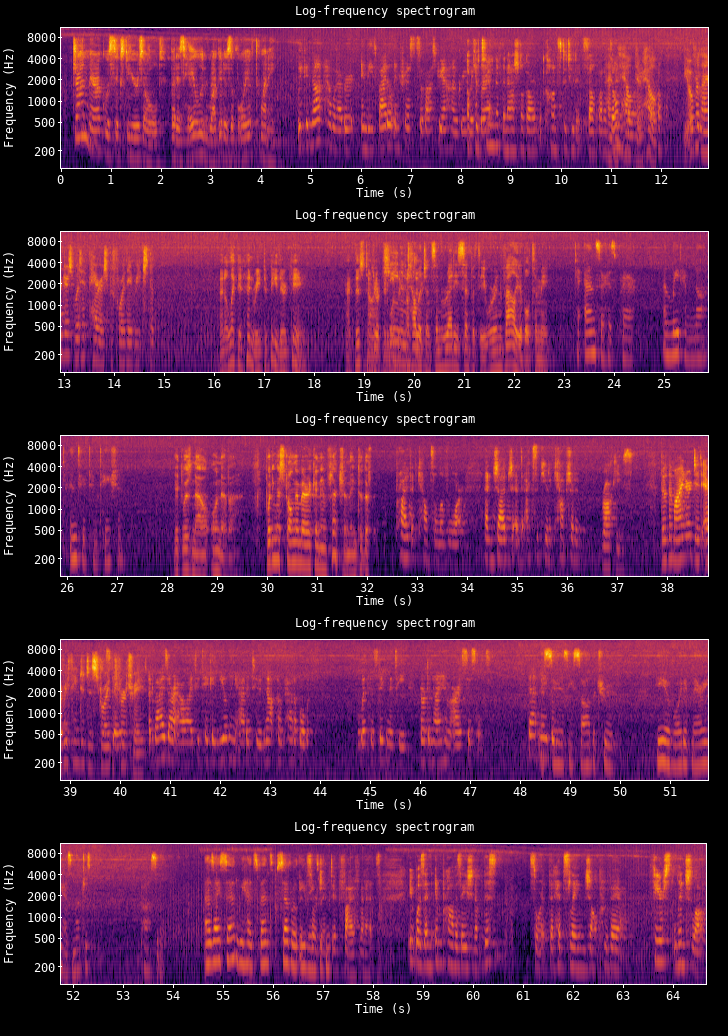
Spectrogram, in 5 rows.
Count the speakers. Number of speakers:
eight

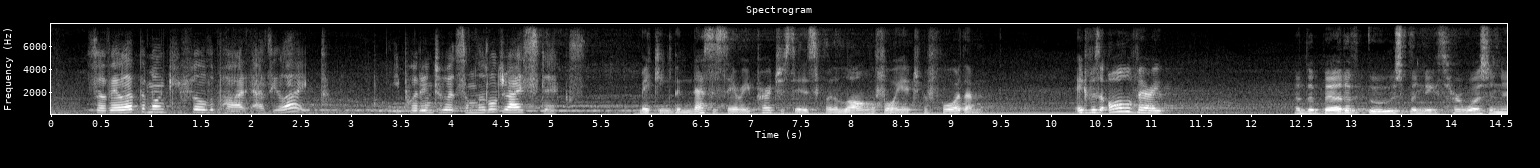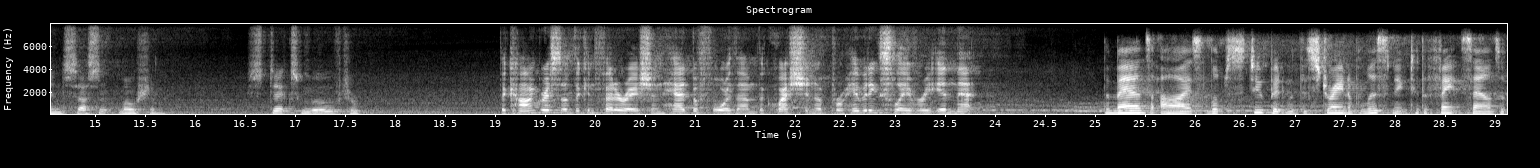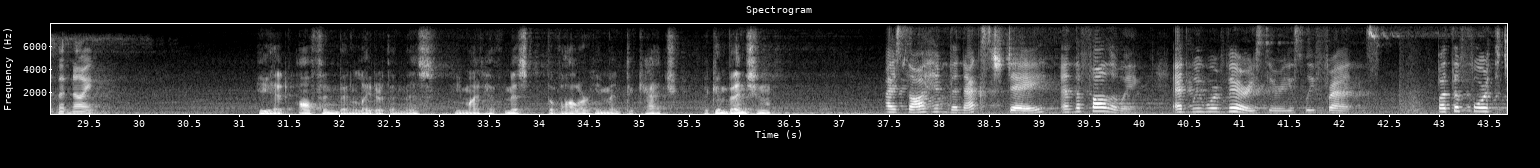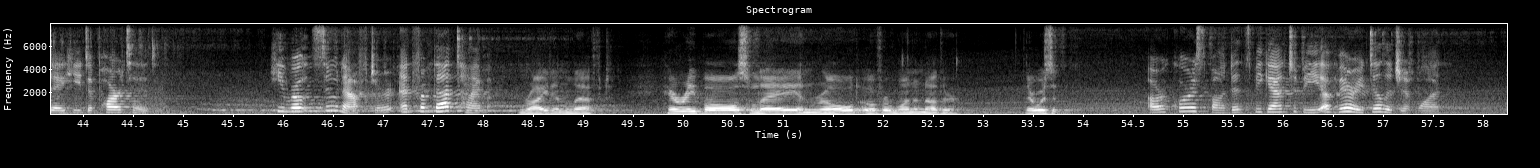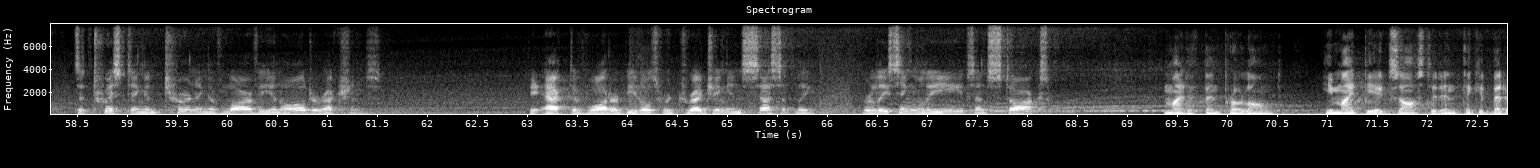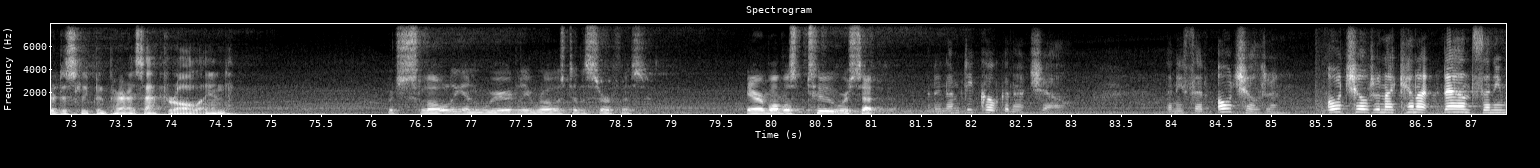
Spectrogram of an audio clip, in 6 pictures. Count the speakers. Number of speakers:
seven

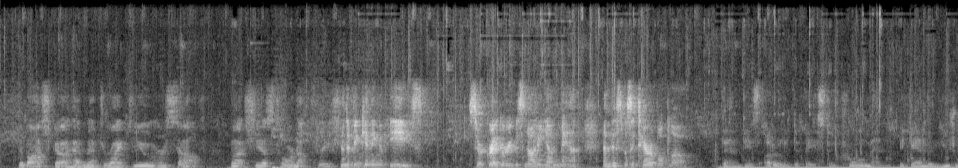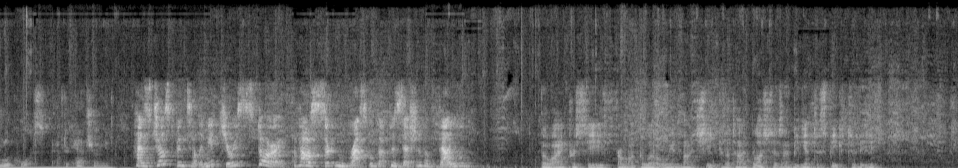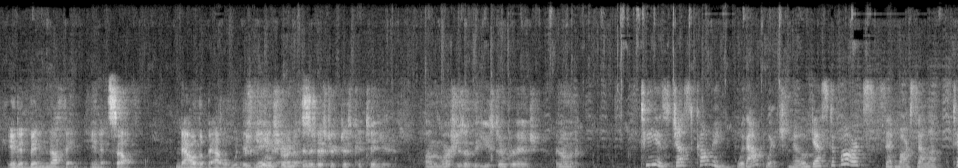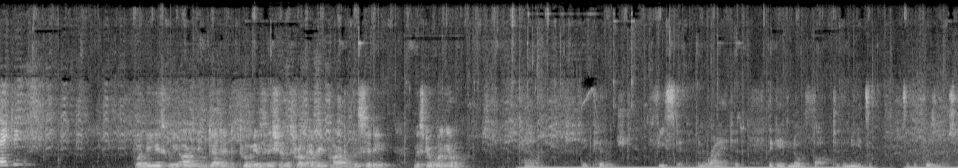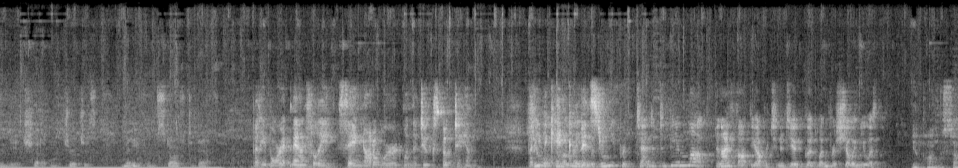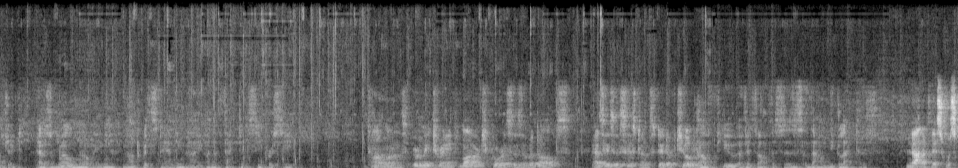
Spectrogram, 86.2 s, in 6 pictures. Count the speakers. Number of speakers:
nine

